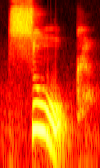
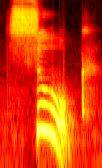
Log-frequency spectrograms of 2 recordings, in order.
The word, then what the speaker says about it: Zug: But in German, Z is completely different. It's pronounced like a ts sound, as in cats.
